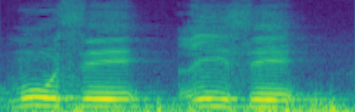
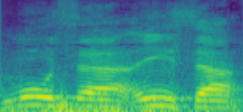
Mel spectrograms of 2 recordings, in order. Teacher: وآخرون يقرأوا بالإمالة موسى عيسى، وآخرون يقرؤون بالفتح موسى عيسى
